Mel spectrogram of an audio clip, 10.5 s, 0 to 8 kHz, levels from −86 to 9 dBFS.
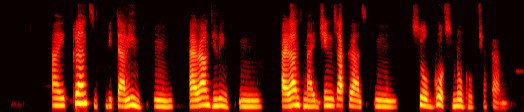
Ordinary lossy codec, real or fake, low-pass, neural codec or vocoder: none; fake; 7.2 kHz; codec, 16 kHz, 0.5 kbps, X-Codec, HuBERT features, trained on balanced general audio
